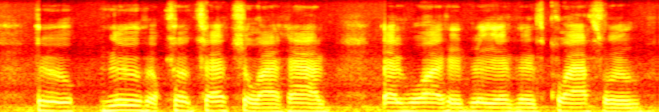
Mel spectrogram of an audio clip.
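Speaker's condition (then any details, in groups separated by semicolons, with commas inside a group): Treacher Collins syndrome, severe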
